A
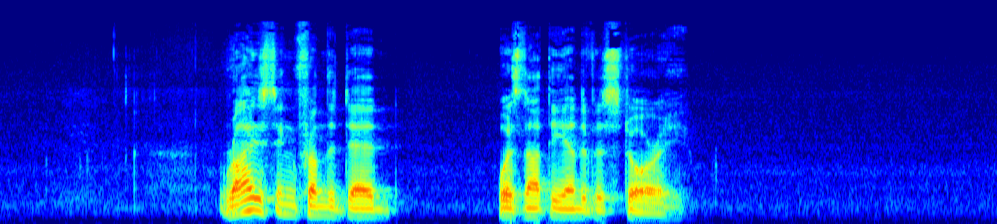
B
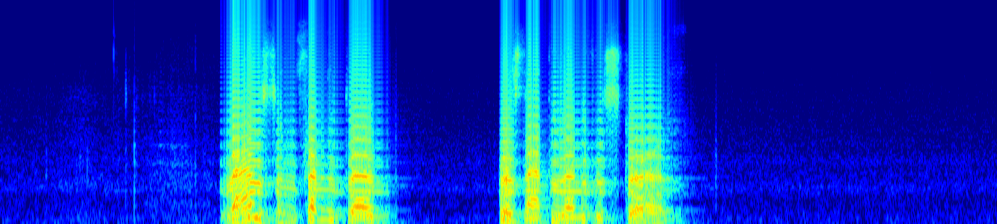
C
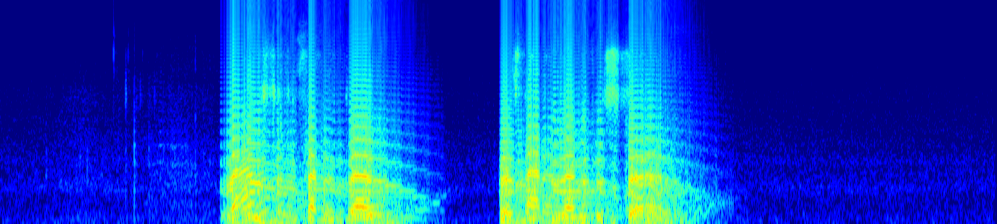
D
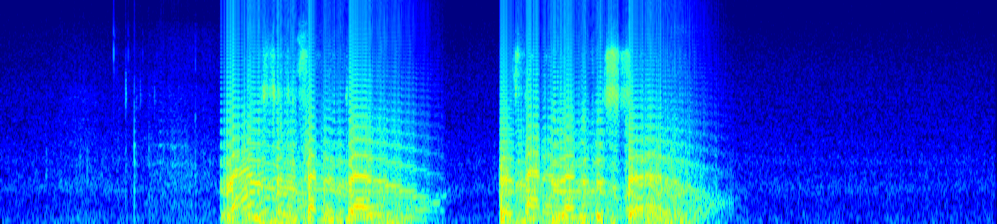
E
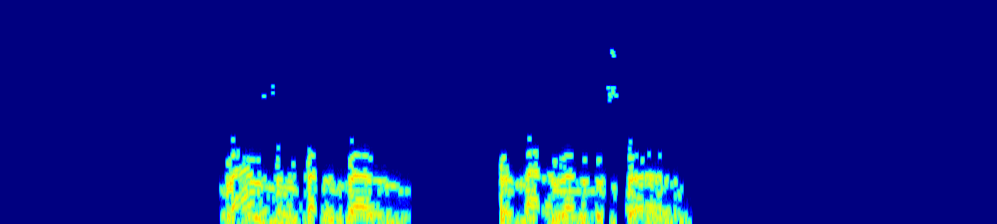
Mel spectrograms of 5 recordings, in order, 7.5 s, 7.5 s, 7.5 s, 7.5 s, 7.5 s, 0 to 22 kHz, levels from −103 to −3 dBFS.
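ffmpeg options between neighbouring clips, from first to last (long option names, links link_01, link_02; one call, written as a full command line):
ffmpeg -i in.wav -af "bandreject=frequency=152.2:width_type=h:width=4,bandreject=frequency=304.4:width_type=h:width=4,bandreject=frequency=456.6:width_type=h:width=4,aeval=exprs='val(0)*sgn(sin(2*PI*280*n/s))':channel_layout=same,volume=-5dB" out.wav
ffmpeg -i in.wav -filter_complex "[0:a]alimiter=limit=-24dB:level=0:latency=1:release=384,asplit=2[link_01][link_02];[link_02]asplit=5[link_03][link_04][link_05][link_06][link_07];[link_03]adelay=109,afreqshift=-100,volume=-10dB[link_08];[link_04]adelay=218,afreqshift=-200,volume=-16.4dB[link_09];[link_05]adelay=327,afreqshift=-300,volume=-22.8dB[link_10];[link_06]adelay=436,afreqshift=-400,volume=-29.1dB[link_11];[link_07]adelay=545,afreqshift=-500,volume=-35.5dB[link_12];[link_08][link_09][link_10][link_11][link_12]amix=inputs=5:normalize=0[link_13];[link_01][link_13]amix=inputs=2:normalize=0,volume=-1.5dB" out.wav
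ffmpeg -i in.wav -af "acompressor=threshold=-43dB:ratio=6,volume=8.5dB" out.wav
ffmpeg -i in.wav -af "afftfilt=real='re*gte(hypot(re,im),0.0316)':imag='im*gte(hypot(re,im),0.0316)':win_size=1024:overlap=0.75,volume=2.5dB" out.wav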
